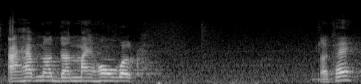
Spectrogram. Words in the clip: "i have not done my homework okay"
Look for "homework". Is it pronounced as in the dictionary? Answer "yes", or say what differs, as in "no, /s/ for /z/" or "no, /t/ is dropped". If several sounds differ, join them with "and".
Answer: yes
